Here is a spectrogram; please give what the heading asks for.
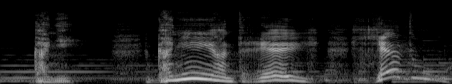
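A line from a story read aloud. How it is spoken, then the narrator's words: Feverish exclamation. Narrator (Russian): воскликнул как бы в горячке Митя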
